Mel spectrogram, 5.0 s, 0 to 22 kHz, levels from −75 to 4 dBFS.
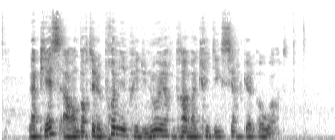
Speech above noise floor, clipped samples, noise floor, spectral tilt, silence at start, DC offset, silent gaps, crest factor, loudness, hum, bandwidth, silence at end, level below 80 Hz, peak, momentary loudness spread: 31 dB; under 0.1%; -51 dBFS; -5 dB/octave; 0.45 s; under 0.1%; none; 18 dB; -21 LUFS; none; 15.5 kHz; 0.75 s; -44 dBFS; -4 dBFS; 8 LU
